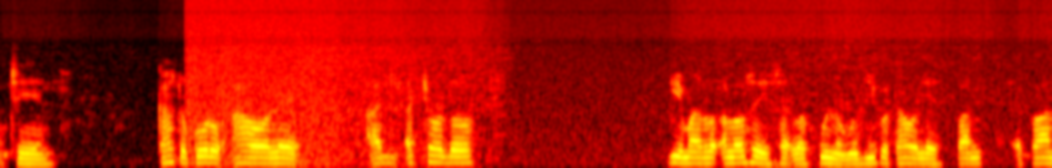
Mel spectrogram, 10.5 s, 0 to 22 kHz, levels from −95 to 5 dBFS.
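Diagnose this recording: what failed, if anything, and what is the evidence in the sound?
Noise suppressor artifacts throughout, a call-processing fault: the suppressor lowers steady noise by about 17 dB frame by frame, so the noise sinks between the words and rises under them.

Noise suppressor catching up, 1.83 to 4.85 s: the room noise jumps around 2 s, and the suppressor's estimate needs about 3 s to adapt before reaching about 12 dB of reduction.

Speech cut by the noise suppressor, 9.88 to 10.33 s: the suppressor mistakes roughly 150 ms of speech for noise, dipping it by up to about 21 dB so it sounds swallowed.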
